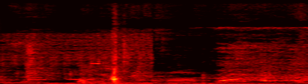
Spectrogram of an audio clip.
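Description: Low background voices, with one sharp click about three-quarters of a second in.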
